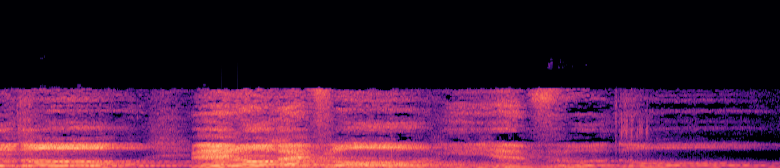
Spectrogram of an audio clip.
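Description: Gregorian chant sung by low voices: slow, long-held notes that step gently up and down in pitch, gradually fading near the end.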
